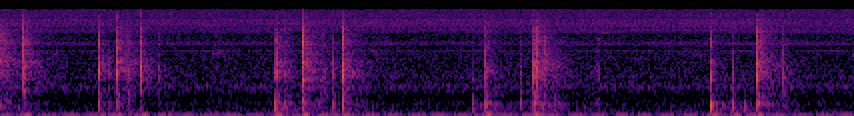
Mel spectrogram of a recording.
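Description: Long nails tap quickly, like typing, on the lid of a small, hollow, closed rectangular cardboard box covered in Paris photo prints. About fifteen short, dry, bright clicks arrive in uneven bursts over a steady low hum.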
